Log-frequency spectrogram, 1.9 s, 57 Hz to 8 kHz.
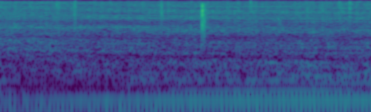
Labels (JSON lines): {"label": "anthrophony, boat engine", "recorder": "SoundTrap 300"}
